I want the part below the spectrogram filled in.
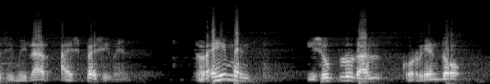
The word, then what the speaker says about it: espécimen: Don Gilberto, la palabra correcta es espécimen, espécimen con acento en la segunda E, espécimen, y no espécimen.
